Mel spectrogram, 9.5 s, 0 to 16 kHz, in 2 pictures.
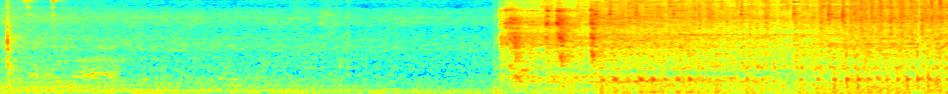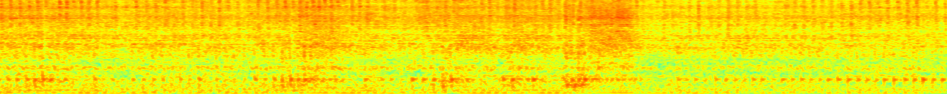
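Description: A Yamaha Mio M3 motorcycle engine, chrome-bored and ported with a stock exhaust pipe, starts up in a garage after a quiet moment, then runs loud and steady with rough revving, close by.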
